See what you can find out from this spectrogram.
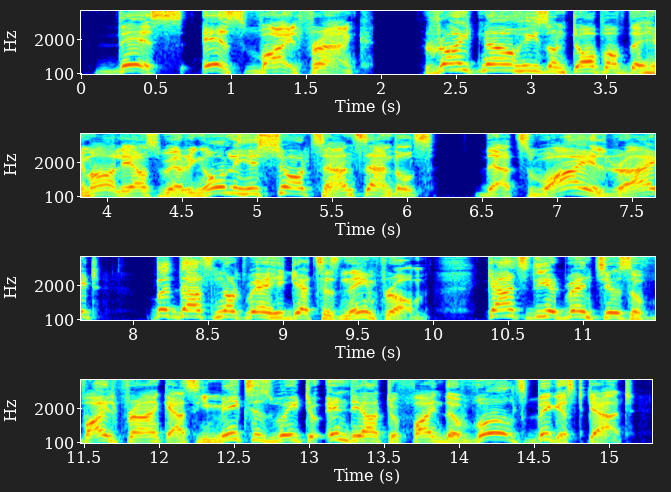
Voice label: English, male voice; Wild Frank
